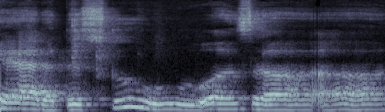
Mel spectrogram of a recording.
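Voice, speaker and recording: Over noticeable background noise, a woman with an American accent speaks at a fairly low pitch. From Louisiana, USA. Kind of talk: interview answer.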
